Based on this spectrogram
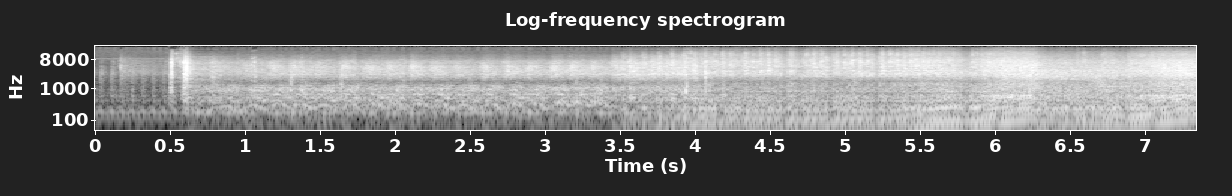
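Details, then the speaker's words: MG MGC GT start after installing a replacement alternator (unthreaded hole, fitted with a through bolt) and waiting for fuel to reach the carburetors. The starter churns briefly, it catches and runs smoothly with revs climbing slightly, and the charging light goes off, so it works. "Charging light went off. Looks like it works."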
